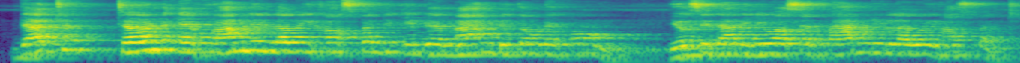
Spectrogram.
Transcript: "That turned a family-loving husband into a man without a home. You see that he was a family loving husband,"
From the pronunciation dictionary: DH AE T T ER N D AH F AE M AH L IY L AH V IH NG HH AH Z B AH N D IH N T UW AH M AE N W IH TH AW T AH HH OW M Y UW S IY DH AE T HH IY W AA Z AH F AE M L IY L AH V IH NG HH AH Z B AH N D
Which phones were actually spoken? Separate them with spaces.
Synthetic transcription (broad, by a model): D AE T T ER N D AH F AE M AH L IY L AH V IH NG HH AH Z B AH N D IH N T UW AH M AE N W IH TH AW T AH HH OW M Y UW S IY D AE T HH IY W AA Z AH F AE M L IY L AH V IH NG HH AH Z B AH N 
